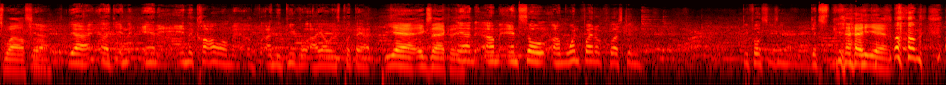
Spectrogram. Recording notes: SCP145: Meet SEASPAR Friends LIVE at 2015 Believe & Achieve Banquet. Recorded and broadcasted on location at the Abbington Banquets in Glen Ellyn, Ill.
